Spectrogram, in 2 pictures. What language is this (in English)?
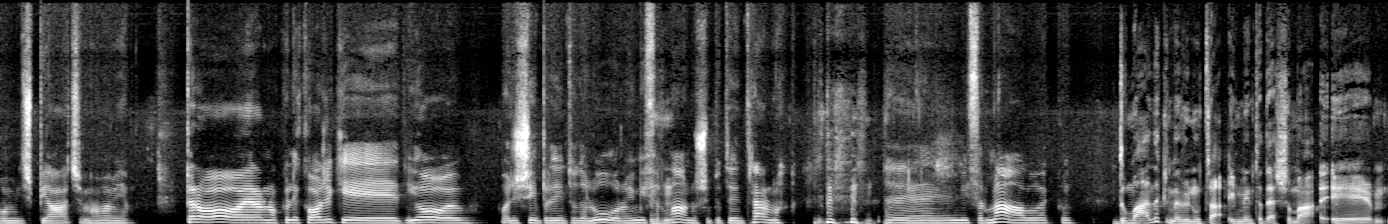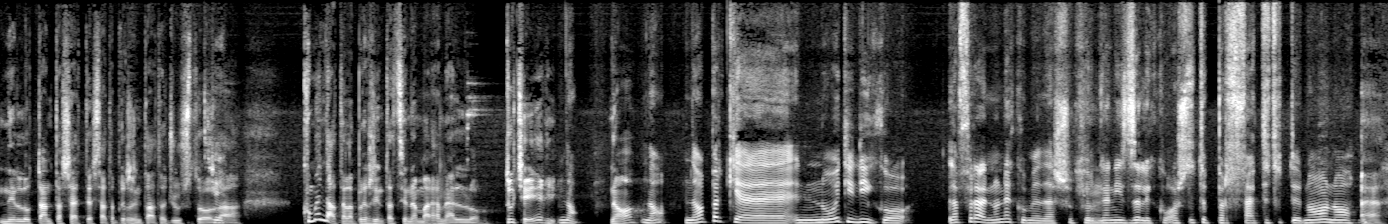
Italian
